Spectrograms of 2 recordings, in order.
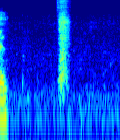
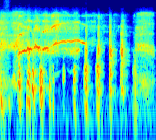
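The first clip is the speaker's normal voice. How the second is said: high burst of laughter. Real, not acted. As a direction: crack up laughing. Laughing at internet joke.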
